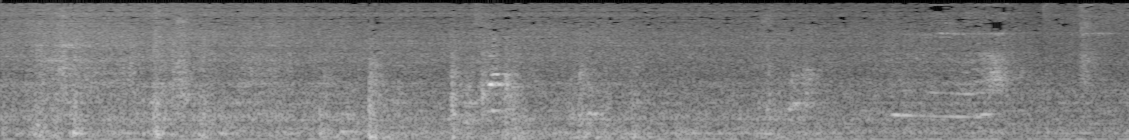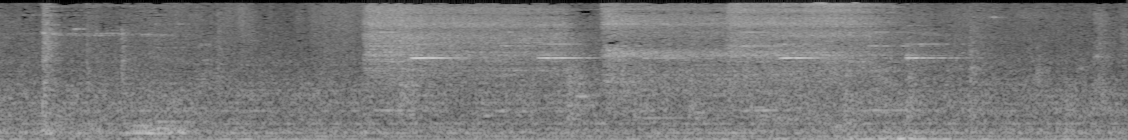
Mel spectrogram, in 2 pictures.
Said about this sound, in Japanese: この列車柳川から丸森までは運転手一人のワンマン運転で運転を行います。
